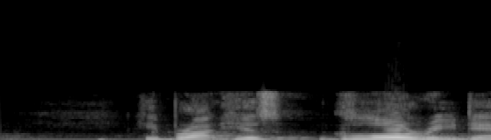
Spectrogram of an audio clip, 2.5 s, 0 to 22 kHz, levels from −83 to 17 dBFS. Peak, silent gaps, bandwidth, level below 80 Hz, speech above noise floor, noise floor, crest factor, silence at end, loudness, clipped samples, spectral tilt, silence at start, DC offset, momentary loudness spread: -2 dBFS; none; 8 kHz; -46 dBFS; 31 dB; -48 dBFS; 16 dB; 0 s; -17 LUFS; under 0.1%; -7 dB/octave; 0.5 s; under 0.1%; 18 LU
